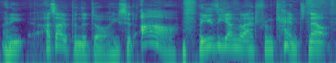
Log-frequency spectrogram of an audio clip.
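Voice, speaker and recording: A middle-aged man with a Southern English accent, a recording engineer telling anecdotes in a relaxed interview, chatty with frequent asides. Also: on the high side, moderate pace. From England. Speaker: guest, recording engineer and producer.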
